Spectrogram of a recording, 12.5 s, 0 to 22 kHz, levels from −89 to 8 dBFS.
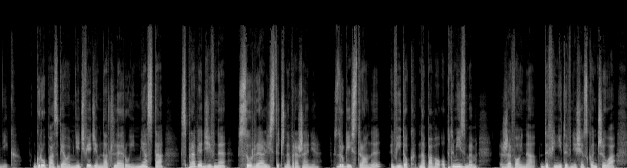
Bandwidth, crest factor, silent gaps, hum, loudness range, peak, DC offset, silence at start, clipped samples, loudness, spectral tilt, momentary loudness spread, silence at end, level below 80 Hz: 16.5 kHz; 18 dB; none; none; 2 LU; 0 dBFS; under 0.1%; 0 s; under 0.1%; -18 LUFS; -6 dB/octave; 9 LU; 0.1 s; -32 dBFS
